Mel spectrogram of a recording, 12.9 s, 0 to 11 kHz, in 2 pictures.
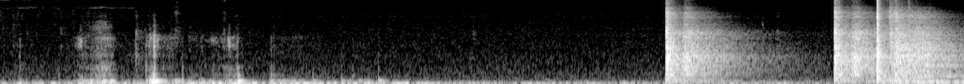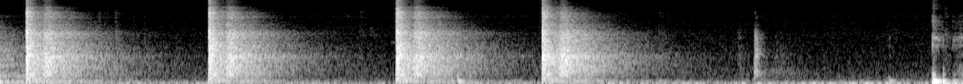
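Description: Semi-automatic AR-15 rifle fired in single shots at an indoor range, about seven shots spaced roughly a second apart, each with a long echoing tail from the range's hard walls.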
